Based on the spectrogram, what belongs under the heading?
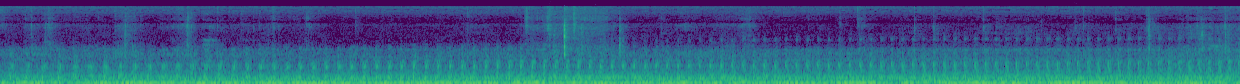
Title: Dodge Charger Thumping/Knocking Noise, Drive Shaft, ( loose bearings)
